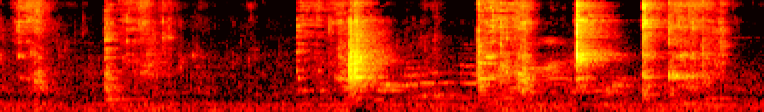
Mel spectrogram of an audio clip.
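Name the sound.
stirring paneer butter masala with coriander in a pan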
